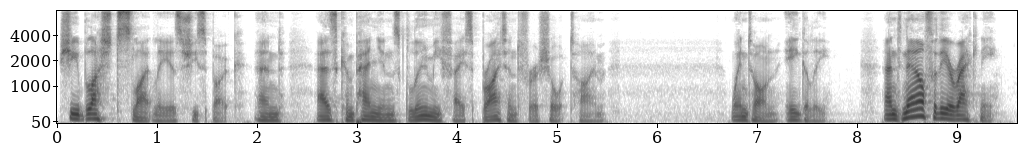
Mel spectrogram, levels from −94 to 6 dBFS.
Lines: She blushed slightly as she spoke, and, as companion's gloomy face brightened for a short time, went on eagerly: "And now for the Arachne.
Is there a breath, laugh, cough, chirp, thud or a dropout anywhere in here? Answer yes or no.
no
